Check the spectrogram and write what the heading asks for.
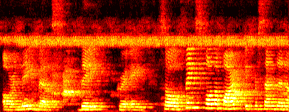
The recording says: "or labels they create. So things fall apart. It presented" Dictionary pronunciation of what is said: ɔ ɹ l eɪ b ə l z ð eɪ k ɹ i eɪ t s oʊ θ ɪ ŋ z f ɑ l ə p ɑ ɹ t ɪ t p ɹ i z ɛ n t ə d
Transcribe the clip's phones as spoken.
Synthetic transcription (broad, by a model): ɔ ɹ l eɪ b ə l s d eɪ k ɹ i eɪ t s oʊ f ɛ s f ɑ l ə p ɑ ɹ t ɪ t p ɹ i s ɛ n t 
